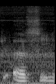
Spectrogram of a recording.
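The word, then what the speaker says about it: Jussi: It's at the Alphabet House by Jesse, I think they pronounce Jesse Adlerosen or Jesse, it looks like here, but with the J, a lot of the European countries it's pronounced more like a Y.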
